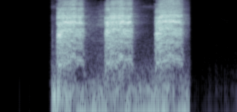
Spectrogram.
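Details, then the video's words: Three loud, grating squawks from a calling parakeet, evenly spaced about half a second apart. "KICAU BETET MEMANGGIL"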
